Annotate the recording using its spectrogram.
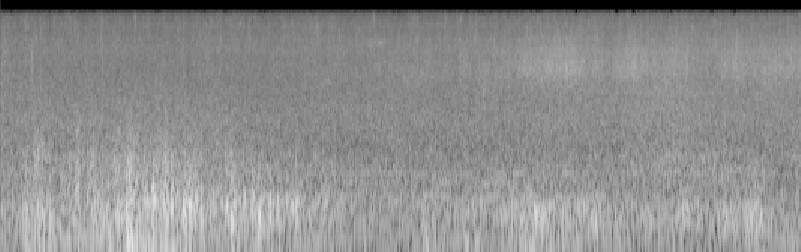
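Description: Thunderstorm sound: a long crackling rumble of thunder over steady rain, the thunder loudest in the first few seconds and then fading into the rain's even hiss.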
